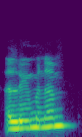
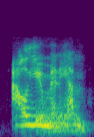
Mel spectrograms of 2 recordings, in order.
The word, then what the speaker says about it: aluminium: Just like when you call it aluminum. Yeah, it's aluminum. Aluminium.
